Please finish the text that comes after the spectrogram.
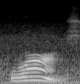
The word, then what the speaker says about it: worms: When we have W-O-R, we change the pronunciation. We do not say or, we pronounce it were, worms. Use the sound like burger.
